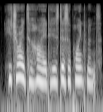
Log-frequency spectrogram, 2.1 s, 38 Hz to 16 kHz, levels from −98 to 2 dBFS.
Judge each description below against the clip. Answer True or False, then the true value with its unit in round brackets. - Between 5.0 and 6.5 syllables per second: False (4.7 syllables/s)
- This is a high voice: True (200 Hz)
